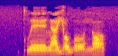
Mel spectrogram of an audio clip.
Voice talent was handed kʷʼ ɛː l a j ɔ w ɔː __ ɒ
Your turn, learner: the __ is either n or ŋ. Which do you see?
n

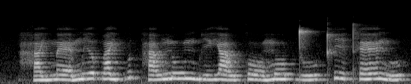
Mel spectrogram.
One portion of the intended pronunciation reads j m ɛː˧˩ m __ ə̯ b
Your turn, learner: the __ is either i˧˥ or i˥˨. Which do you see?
i˧˥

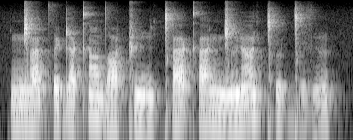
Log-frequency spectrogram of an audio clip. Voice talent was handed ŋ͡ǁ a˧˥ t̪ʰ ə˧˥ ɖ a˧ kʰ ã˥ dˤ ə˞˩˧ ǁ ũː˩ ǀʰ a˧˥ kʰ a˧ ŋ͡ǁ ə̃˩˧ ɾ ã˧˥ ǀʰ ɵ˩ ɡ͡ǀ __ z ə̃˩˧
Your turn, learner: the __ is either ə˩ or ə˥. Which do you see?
ə˩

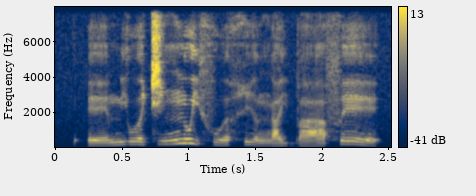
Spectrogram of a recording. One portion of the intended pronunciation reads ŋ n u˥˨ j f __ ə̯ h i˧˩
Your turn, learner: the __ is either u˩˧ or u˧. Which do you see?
u˩˧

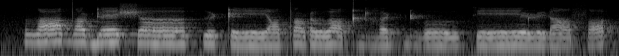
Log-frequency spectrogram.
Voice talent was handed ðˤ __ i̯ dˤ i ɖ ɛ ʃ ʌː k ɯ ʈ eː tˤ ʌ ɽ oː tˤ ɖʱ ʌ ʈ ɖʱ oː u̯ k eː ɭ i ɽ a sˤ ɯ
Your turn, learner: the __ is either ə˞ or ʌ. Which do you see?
ʌ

